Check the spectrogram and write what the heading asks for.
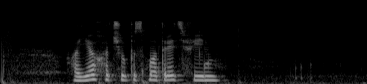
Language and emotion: Russian, neutral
